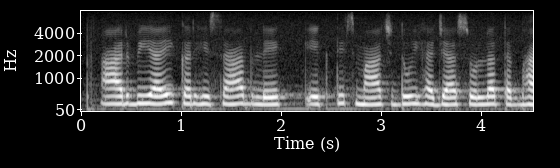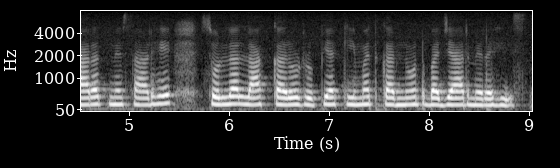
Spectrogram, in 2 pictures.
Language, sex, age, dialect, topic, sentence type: Chhattisgarhi, female, 18-24, Northern/Bhandar, banking, statement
